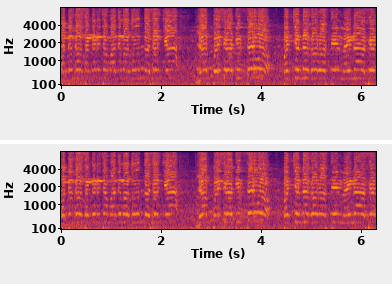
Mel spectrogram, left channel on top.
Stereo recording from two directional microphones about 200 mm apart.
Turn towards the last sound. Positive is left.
turn(degrees=30)  # may be behind; listen again after turning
